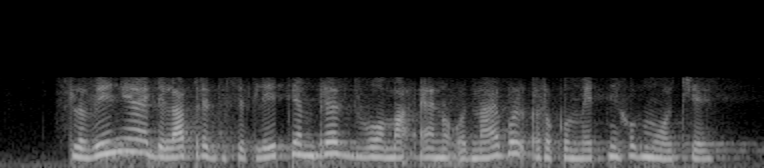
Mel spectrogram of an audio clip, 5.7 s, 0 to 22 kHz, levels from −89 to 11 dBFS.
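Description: From start to finish the speech has gone through a GSM full-rate codec, and the damage is plain: a buzzy, gravelly roughness from the crude pulse-driven excitation, with nothing above about 3.8 kHz. That dull, narrowband sound fits the old 13 kbps GSM voice coding.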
